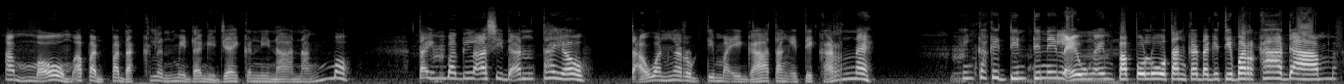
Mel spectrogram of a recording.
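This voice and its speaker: A woman's voice: a little high, animated, measured pace, fairly bright tone. A woman playing an elderly village father in an Ilocano comedy radio drama, concerned and scolding, with an Ilocano accent and an exclaiming manner.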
